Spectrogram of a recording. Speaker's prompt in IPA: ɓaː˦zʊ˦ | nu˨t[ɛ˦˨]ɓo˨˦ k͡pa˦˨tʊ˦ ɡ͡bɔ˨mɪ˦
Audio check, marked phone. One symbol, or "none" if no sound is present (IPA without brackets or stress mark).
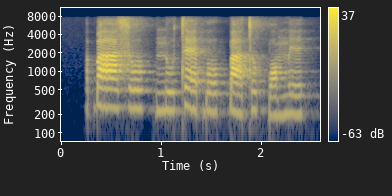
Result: ɛ˦˨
